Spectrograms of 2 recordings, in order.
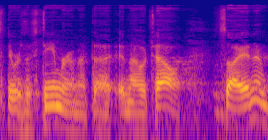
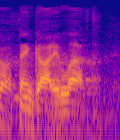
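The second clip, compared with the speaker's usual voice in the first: ordinary talk, nothing marked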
